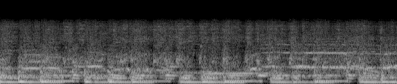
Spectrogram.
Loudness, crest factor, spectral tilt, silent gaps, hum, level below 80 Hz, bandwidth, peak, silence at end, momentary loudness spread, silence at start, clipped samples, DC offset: -24 LUFS; 12 dB; -6 dB/octave; none; none; -52 dBFS; 9.2 kHz; -10 dBFS; 0 s; 2 LU; 0 s; under 0.1%; under 0.1%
